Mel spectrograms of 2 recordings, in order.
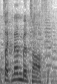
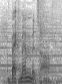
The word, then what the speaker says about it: Bekmambetov: Well, Bekmambetov, I said his name wrong. Bekmambetov was talking to some people.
